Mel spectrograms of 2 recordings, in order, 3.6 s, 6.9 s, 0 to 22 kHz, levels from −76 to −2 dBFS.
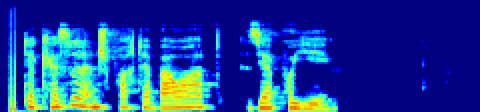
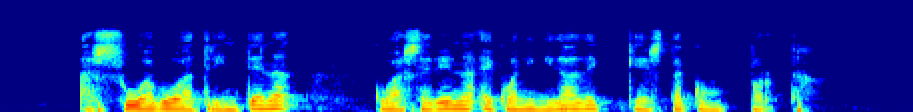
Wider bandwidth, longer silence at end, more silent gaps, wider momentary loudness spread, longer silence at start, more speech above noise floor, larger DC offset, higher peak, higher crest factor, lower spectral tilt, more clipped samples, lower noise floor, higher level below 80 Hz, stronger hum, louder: first, 12.5 kHz vs 7.4 kHz; first, 1.1 s vs 0.8 s; neither; second, 8 LU vs 13 LU; second, 0.05 s vs 0.6 s; first, 61 dB vs 53 dB; neither; about the same, -6 dBFS vs -6 dBFS; about the same, 18 dB vs 18 dB; second, -4 dB/octave vs -7 dB/octave; neither; first, -83 dBFS vs -75 dBFS; second, -52 dBFS vs -46 dBFS; neither; about the same, -22 LUFS vs -24 LUFS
